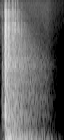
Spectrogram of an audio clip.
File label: Car Door Close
